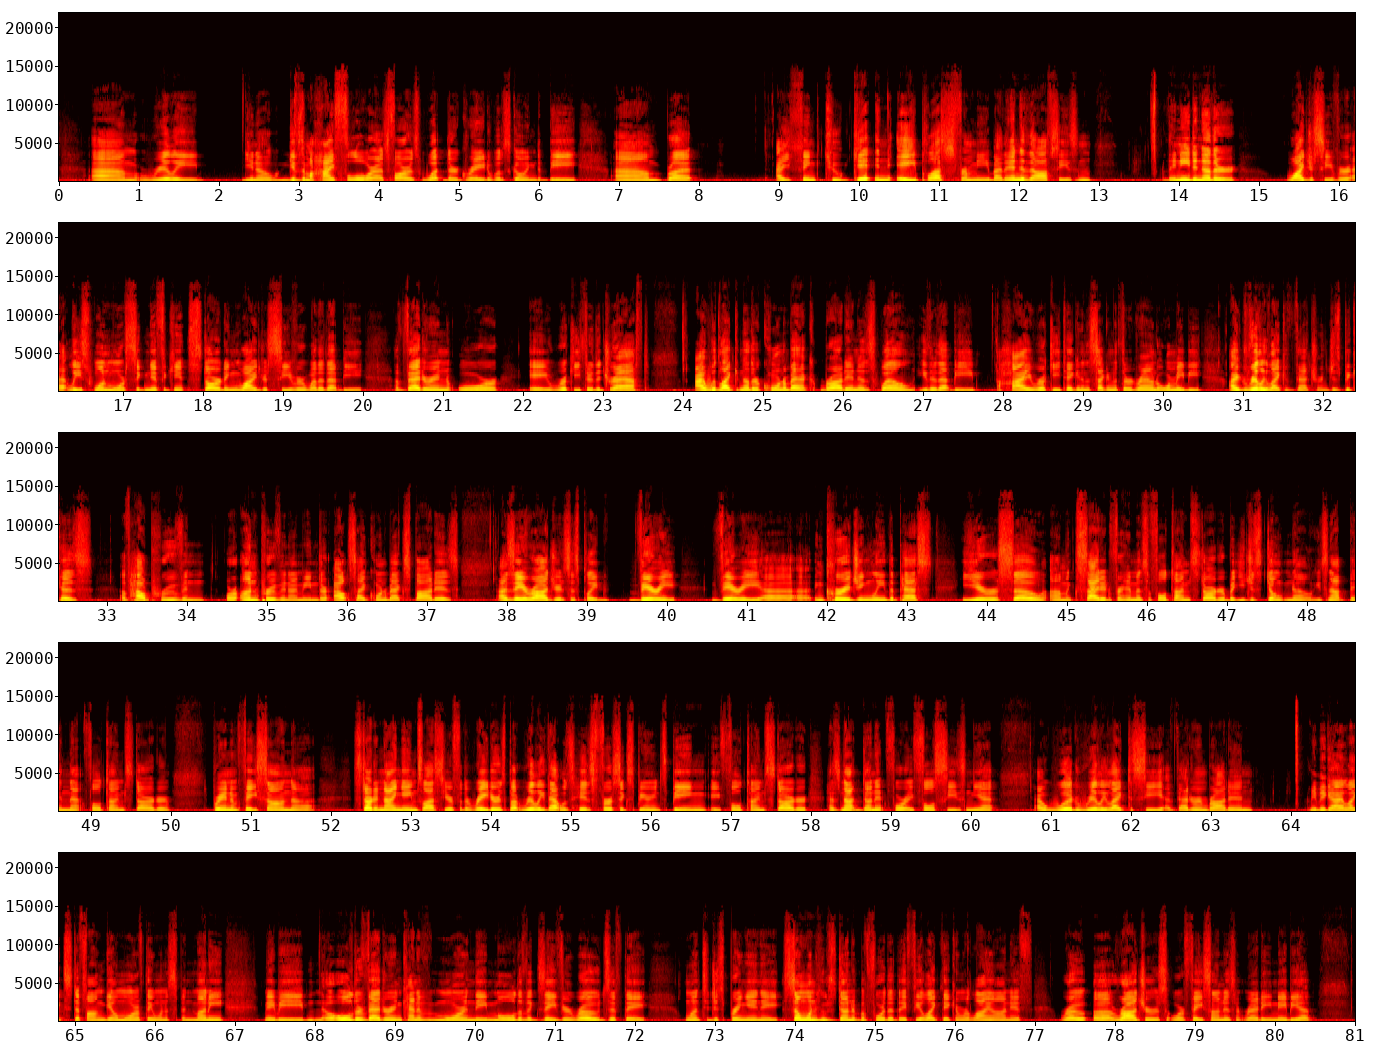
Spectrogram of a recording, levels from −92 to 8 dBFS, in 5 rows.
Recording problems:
none

